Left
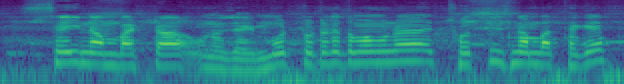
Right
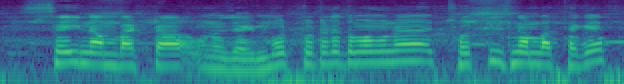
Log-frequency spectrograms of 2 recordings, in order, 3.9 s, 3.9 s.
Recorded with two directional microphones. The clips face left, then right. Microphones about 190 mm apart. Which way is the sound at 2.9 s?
Centre (ahead or behind).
